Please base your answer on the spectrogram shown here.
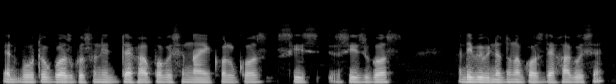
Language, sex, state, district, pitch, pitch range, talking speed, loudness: Assamese, male, Assam, Sonitpur, 110 Hz, 105-110 Hz, 165 wpm, -20 LUFS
